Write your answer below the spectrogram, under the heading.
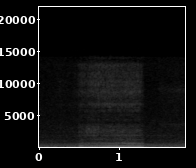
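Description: A single low, droning snore lasting about a second, with a steady rumbling tone: a typical snore from a flat-faced dog.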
